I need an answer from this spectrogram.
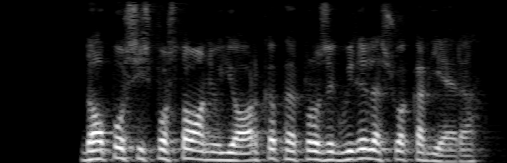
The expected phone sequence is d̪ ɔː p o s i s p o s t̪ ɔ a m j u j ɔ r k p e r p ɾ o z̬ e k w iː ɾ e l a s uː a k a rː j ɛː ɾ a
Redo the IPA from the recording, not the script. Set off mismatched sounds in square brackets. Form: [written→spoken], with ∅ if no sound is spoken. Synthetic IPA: d̪ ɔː p o s i s p o s t̪ ɔ a [m→n] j u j ɔ r k p e r p ɾ o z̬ e [k→ɡ] w iː ɾ e l a s uː a k a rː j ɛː ɾ a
